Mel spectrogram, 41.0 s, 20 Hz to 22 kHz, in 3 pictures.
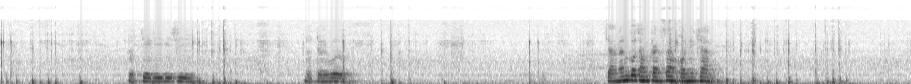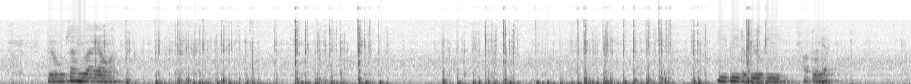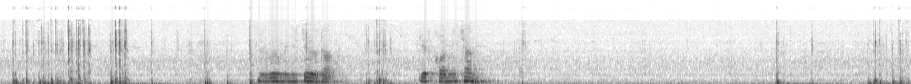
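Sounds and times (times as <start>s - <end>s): typing on keyboard: 0.0s - 1.3s, 2.8s - 3.7s, 5.1s - 6.2s, 10.0s - 12.8s, 15.0s - 19.5s, 20.3s - 25.2s, 27.5s - 29.7s, 30.3s - 31.2s, 32.8s - 33.2s, 38.9s - 39.2s, 40.3s - 41.0s.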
